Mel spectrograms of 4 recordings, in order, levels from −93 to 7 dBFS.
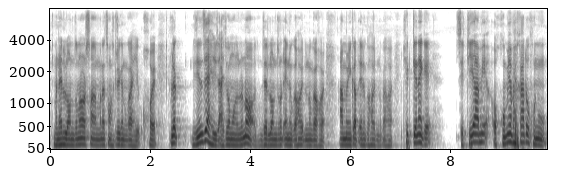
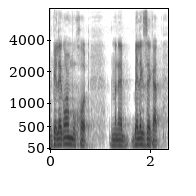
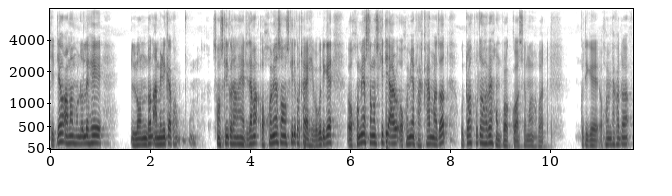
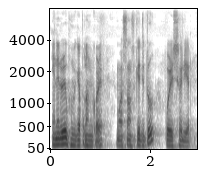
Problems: none marked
